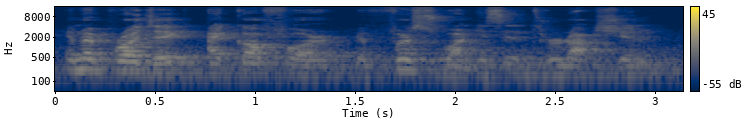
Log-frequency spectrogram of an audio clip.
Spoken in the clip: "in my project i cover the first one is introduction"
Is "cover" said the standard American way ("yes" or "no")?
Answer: no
